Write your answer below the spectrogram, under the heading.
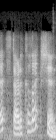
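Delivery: put-on, very high-pitched Valley Girl voice. Voicing a player character answering the game master: valley girl voice. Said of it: "like a Valley Girl's voice".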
